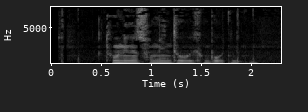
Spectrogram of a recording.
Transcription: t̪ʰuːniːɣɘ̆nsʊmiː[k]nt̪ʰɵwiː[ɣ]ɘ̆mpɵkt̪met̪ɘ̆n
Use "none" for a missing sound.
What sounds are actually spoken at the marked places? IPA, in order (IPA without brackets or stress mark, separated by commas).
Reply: none, x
